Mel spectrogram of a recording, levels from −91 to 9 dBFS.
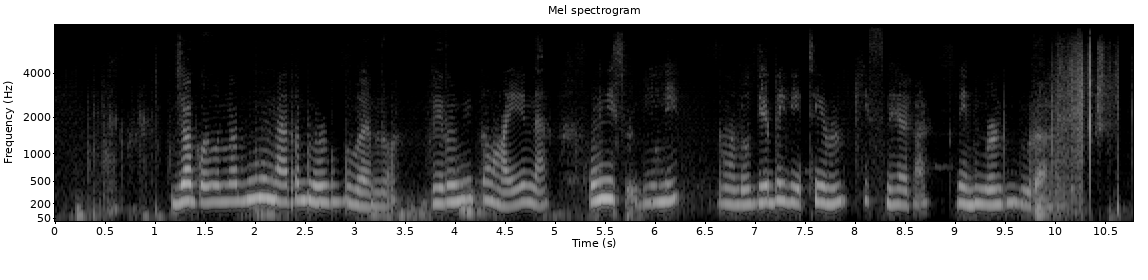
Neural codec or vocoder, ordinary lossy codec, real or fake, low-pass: codec, 16 kHz, 0.5 kbps, X-Codec, HuBERT features, trained on general audio; none; fake; none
